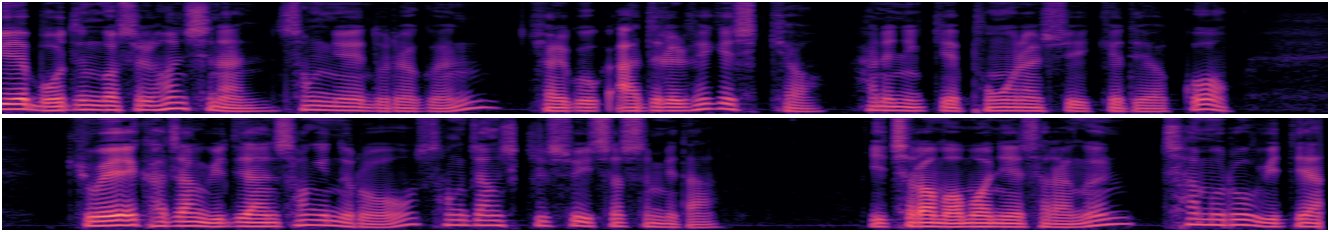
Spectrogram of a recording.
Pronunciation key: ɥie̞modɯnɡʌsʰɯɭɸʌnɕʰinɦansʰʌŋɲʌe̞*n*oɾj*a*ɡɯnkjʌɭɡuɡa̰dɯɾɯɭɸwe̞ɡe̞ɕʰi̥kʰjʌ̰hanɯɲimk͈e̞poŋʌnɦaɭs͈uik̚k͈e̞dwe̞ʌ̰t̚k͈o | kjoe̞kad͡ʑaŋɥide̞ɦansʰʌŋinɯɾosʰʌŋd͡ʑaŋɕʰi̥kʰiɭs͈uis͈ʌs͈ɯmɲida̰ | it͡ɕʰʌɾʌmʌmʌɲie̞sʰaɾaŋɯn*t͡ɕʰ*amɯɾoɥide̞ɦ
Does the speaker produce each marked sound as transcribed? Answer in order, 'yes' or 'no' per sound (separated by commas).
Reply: yes, no, yes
